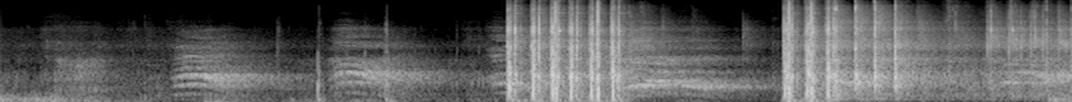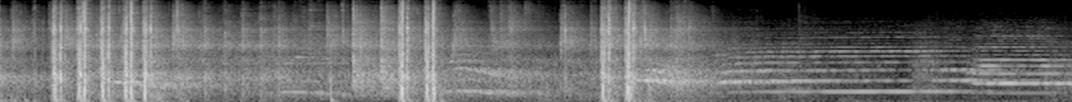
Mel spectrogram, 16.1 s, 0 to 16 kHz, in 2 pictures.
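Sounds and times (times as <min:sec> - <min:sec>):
airsoft rifle bursts: 0:03.8 - 0:05.0, 0:05.9 - 0:13.4.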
